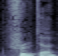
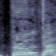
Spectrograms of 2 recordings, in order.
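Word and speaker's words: Fruita: I think I'm pronouncing that right. It's the word fruit with an a on the end. Fa Fruta. Fruta, Colorado. Fruta.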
